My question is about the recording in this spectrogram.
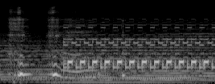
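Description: Mobile phone ringing with an electronic trill ringtone, a fast repeating warble that starts about half a second in. Soft background music plays under it.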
